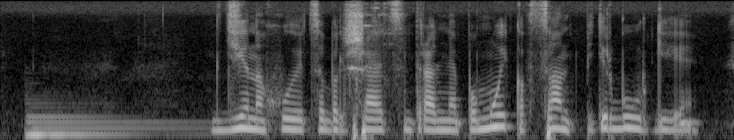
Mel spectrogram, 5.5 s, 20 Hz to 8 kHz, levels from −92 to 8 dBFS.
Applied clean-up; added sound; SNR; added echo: none; Shatter + Bowed string instrument; 10 dB; none.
